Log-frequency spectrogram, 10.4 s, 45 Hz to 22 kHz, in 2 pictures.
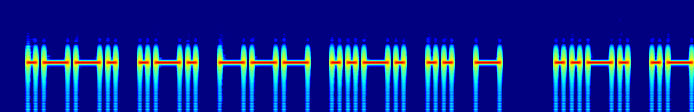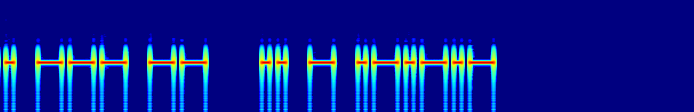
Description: Morse code, heard as a keyed tone, about 20 wpm, 700 Hz. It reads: PROFIT FROM IT.
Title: Sentences from Top 800 Words 20wpm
